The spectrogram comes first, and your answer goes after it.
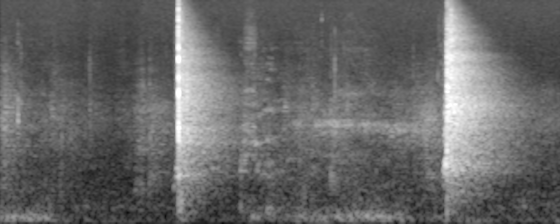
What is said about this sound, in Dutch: Het slaan is intussen begonnen. Ze krijgen om de beurt een ferme tik.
